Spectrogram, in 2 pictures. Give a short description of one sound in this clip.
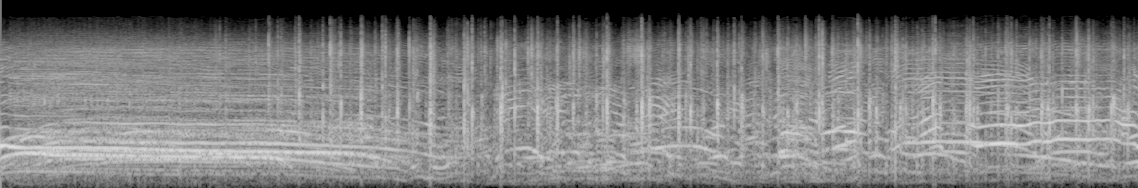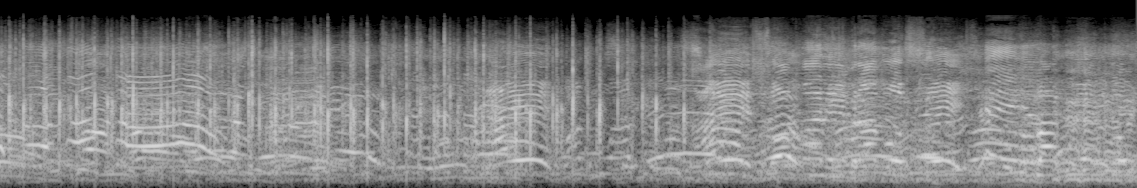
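A crowd of young people cheers and shouts.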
